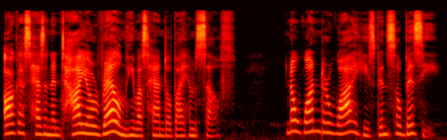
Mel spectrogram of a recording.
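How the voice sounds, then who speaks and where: An actress voicing a gentle goddess who mediates, measured, earnest and conciliatory, in an audio drama. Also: female voice, a little high, no echo, lightly acted. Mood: defending.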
